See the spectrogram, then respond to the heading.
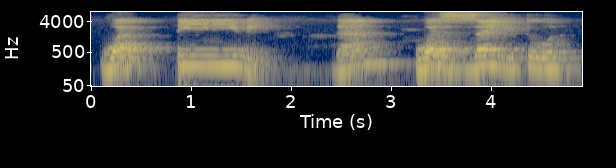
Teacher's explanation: maka alnya tidak terbaca jelas, tidak terbaca, dan pembacaannya langsung kepada huruf alif lam syamsiyah yang disertai tasydid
